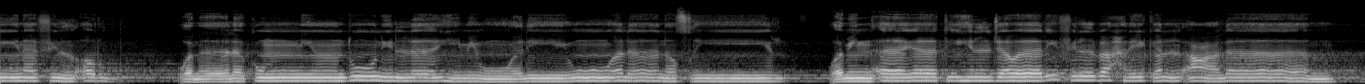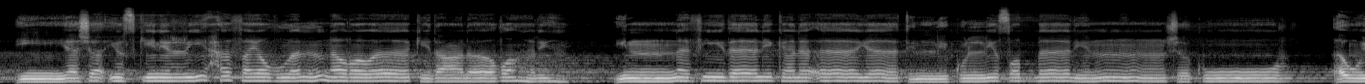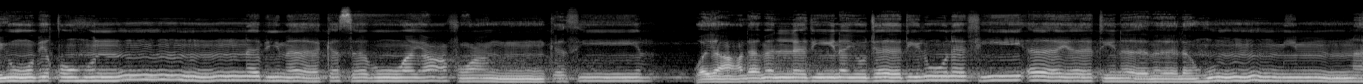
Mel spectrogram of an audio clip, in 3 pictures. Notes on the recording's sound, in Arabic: هذا التسجيل من صلاة التراويح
